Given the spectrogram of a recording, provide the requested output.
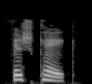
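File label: "fish cake", British English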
